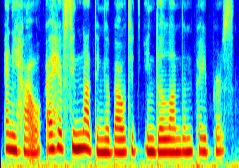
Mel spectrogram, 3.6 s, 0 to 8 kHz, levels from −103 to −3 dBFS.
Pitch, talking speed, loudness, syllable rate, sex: 210 Hz, 185 wpm, -14 LUFS, 5.1 syllables/s, female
